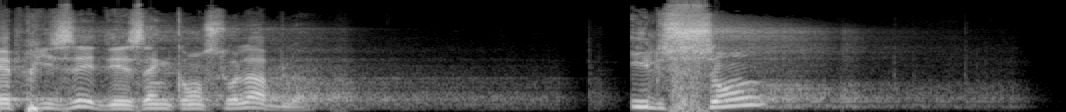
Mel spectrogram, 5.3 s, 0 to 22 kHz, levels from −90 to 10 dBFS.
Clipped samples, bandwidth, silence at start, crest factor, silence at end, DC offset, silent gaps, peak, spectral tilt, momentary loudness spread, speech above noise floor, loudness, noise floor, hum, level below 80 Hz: 0.4%; over 20 kHz; 0 s; 14 dB; 1.1 s; under 0.1%; none; 0 dBFS; -2.5 dB/octave; 22 LU; 42 dB; -8 LUFS; -52 dBFS; none; -38 dBFS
